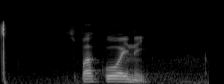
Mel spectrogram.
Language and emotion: Russian, neutral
